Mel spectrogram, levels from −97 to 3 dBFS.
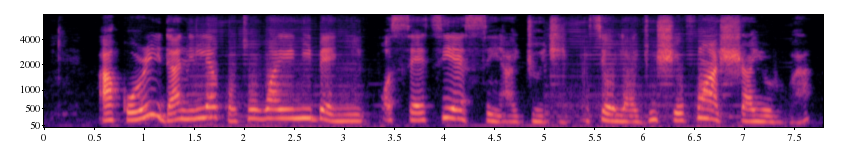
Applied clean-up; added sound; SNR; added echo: neural separator model SepFormer DNS4.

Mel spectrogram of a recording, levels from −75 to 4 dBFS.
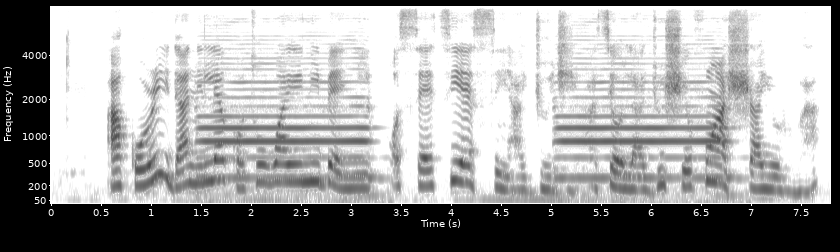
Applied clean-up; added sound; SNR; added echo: none; Bowed string instrument; 0 dB; none.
